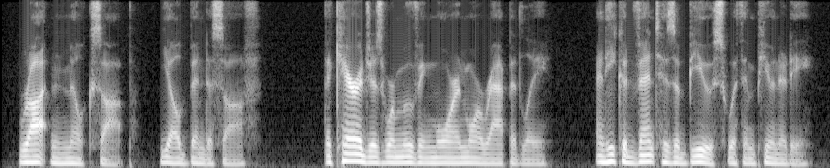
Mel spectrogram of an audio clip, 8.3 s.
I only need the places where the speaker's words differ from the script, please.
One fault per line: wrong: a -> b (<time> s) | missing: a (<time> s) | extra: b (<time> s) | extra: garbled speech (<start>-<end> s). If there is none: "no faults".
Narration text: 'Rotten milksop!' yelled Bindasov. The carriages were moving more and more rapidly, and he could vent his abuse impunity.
extra: with (7.3 s)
